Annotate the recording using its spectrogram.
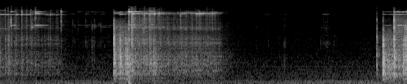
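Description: Slotted metal masses clinking and clattering against one another and the weight hanger as weights are taken off a force-table hanger, with bright metallic ringing. A short clatter at the start, a louder bout about a second in, then another starting near the end.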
